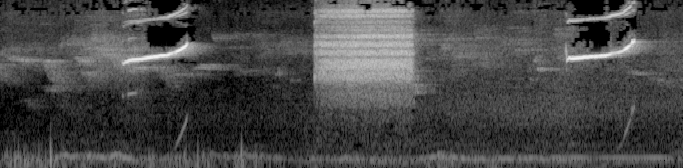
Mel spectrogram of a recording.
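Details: Oriental magpie-robin female calling to attract males: two loud, rising whistles about four seconds apart, separated by a one-second buzzy, rasping burst, with a low hum throughout.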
